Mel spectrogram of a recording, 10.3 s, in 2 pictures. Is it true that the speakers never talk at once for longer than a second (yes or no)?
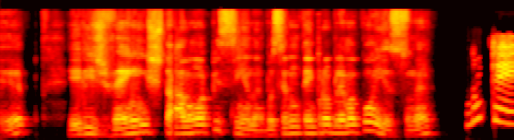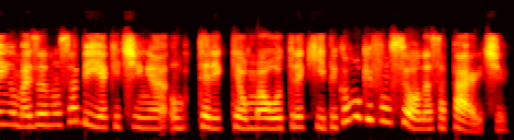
yes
